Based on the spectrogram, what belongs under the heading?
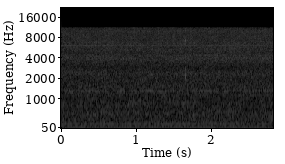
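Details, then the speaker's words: Chevrolet Corsa flex that won't start in the mornings, running on 100% ethanol, extremely cold (air 13°C): manifold pressure 380 mbar, injection time 3.8 ms; smooth quiet even idle, no stumble or tapping; normal cold idle. "a pressão do coletor 380ml bares ok o tempo de injeção tá então de 3.8 carro está extremamente frio ainda né"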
